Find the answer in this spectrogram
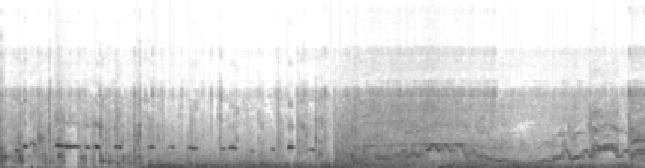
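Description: Production-logo sound effect: a loud, dense noisy bed with a row of short high blips early on, then a horse whinnying, its pitch rising and falling, over the last few seconds.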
